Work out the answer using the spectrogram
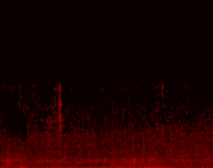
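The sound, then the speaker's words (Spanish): A car driving through the countryside, heard as a steady, faint, low engine and road rumble that stays even throughout with no distinct events. “Circulan en coche por el campo.”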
